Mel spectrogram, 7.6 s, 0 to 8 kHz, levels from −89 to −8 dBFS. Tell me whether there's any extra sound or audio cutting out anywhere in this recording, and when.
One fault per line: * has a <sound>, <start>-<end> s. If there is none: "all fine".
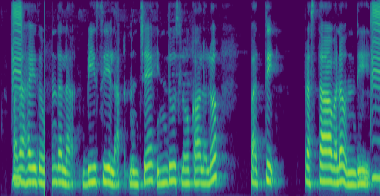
* has a dropout, 0.9-1.0 s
